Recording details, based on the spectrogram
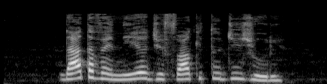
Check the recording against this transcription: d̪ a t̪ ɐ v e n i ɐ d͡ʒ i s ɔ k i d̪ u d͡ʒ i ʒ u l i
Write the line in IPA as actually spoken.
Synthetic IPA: d̪ a t̪ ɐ v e n i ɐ d͡ʒ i f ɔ k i t̪ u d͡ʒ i ʒ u ɾ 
